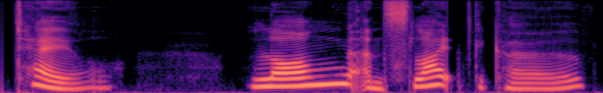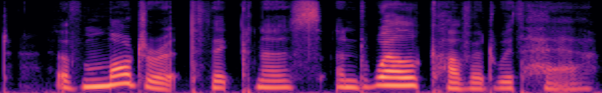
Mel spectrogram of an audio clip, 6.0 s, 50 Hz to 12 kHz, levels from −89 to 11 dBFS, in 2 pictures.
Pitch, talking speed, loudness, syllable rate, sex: 210 Hz, 120 wpm, -18 LUFS, 4.1 syllables/s, female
